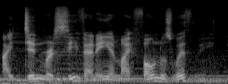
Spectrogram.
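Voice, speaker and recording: A man's voice: medium pitch, brisk, natural voice. An actor playing a serious, exasperated young man in a visual novel game. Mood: accusing. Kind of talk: acted game dialogue. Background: guitar music.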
